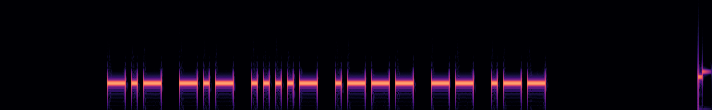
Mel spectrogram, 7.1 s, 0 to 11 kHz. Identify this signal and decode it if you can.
Morse code, heard as a keyed tone, about 20 wpm, 700 Hz. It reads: KK4JMW
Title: USA Call Signs - 6 Characters - 2x Character Spacing - 20wpm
